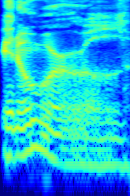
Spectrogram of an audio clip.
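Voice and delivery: rough epic trailer narrator voice, "world" drawn out. Starting a podcast trailer when asked to do the voice: movie trailer voice. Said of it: "Do your voice".

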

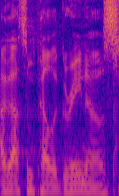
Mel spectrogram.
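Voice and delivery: low, pushy drug-dealer voice. Retelling a cashier's reply, said like a drug dealer. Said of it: "he said it like a drug dealer".

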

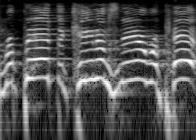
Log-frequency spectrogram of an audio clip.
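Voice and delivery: wild, high, crazed screaming cry. Retelling how John the Baptist came out of the womb: imitating John the Baptist screaming. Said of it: "he comes out of his mother's womb and he's screaming".

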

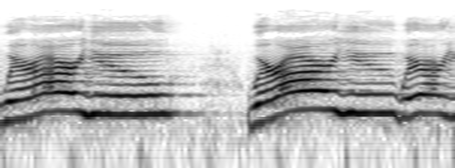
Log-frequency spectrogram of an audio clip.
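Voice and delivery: high, very loud, long, drawn-out calling. Retelling how a woman on a porch called out to her animals: imitating someone yelling. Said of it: "she started yelling".

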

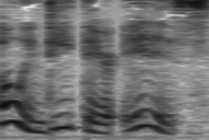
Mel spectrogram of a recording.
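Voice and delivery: eager, cried-out exclamation. Anne answers Miss Eliza, who says there is no bright side: cried out. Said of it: "cried Anne".

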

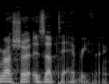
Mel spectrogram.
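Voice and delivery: plain

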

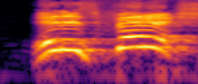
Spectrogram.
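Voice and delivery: ringing, loud, high-pitched cry. Preaching on Matthew 27, acting out the words cried from the cross: re-enacting a loud cry. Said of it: "cried with a loud voice".

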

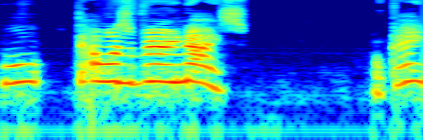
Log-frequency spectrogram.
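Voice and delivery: shrill, squeaky, very high, loud put-on character voice. Reply to the person who just kicked you out of the car, in a high put-on voice. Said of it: "I'll go back to the old voice".

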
